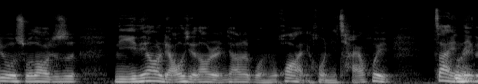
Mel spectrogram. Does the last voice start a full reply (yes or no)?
no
